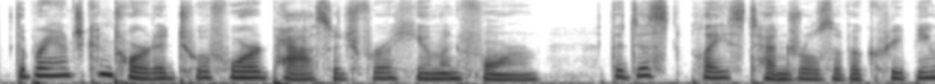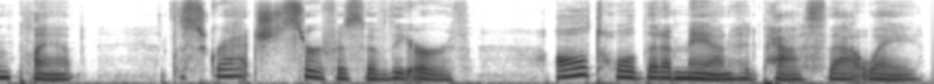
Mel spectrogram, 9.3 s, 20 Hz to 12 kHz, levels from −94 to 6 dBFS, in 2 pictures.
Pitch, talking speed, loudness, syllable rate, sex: 185 Hz, 195 wpm, -20 LUFS, 5.8 syllables/s, female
